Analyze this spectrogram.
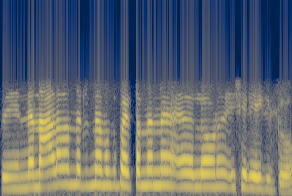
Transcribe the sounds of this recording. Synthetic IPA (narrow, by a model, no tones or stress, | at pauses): pinːenaːɭɐʋɐnːitʈːunːɨnɐmukːɨpeʈːɐnt̪ɐnːeloːɳɨɕɐɾijaːjkːiʈːuo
